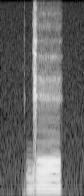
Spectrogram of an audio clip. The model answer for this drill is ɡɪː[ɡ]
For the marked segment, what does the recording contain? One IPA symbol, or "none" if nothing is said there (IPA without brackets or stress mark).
none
